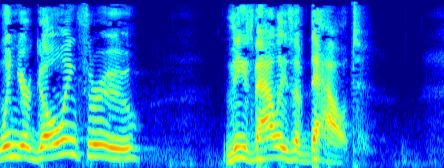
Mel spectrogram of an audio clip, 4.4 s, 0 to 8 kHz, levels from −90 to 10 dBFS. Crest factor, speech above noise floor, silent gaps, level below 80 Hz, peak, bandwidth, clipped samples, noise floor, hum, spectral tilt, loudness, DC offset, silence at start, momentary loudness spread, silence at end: 16 dB; 41 dB; none; -58 dBFS; -6 dBFS; 8 kHz; under 0.1%; -62 dBFS; none; -4.5 dB/octave; -21 LUFS; under 0.1%; 0 s; 16 LU; 0.8 s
